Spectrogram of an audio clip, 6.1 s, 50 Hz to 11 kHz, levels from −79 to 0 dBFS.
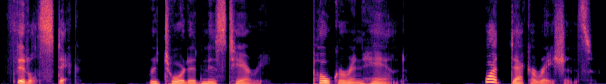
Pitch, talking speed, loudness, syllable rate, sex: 190 Hz, 90 wpm, -22 LUFS, 4.5 syllables/s, female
